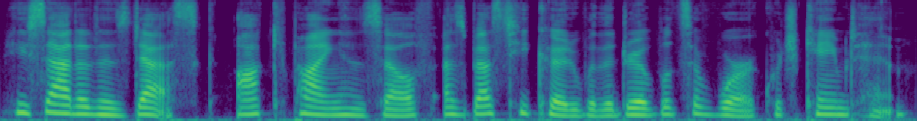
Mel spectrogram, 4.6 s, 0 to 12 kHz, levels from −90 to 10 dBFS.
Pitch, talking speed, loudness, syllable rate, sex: 190 Hz, 260 wpm, -19 LUFS, 5.5 syllables/s, female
